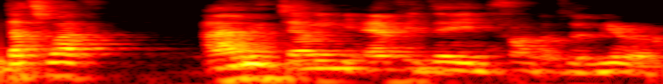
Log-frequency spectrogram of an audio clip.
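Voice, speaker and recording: A man speaks with a French accent in a somewhat breathy voice. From Belgium. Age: 50s. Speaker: entrepreneur. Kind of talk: interview. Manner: halting.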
